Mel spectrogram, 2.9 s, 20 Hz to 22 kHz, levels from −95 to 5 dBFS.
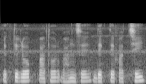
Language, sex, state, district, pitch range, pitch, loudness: Bengali, male, West Bengal, Cooch Behar, 120-135 Hz, 130 Hz, -17 LUFS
